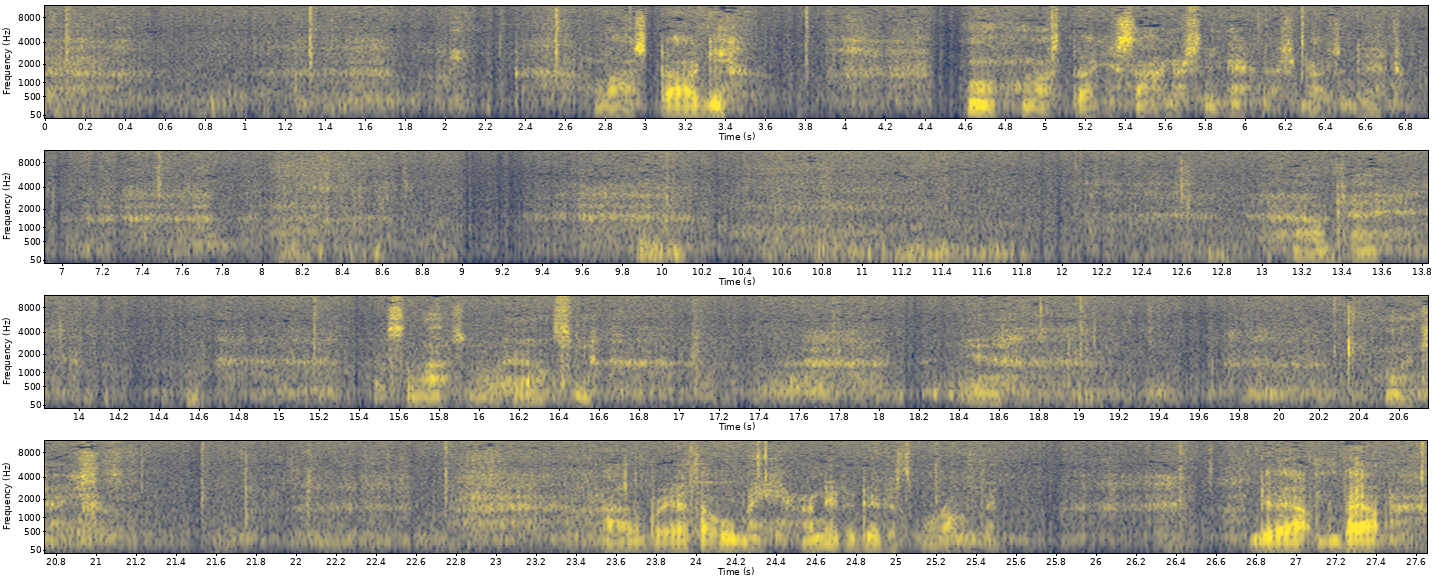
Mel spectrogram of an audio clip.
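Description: A middle-aged man talks into a phone microphone up close.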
